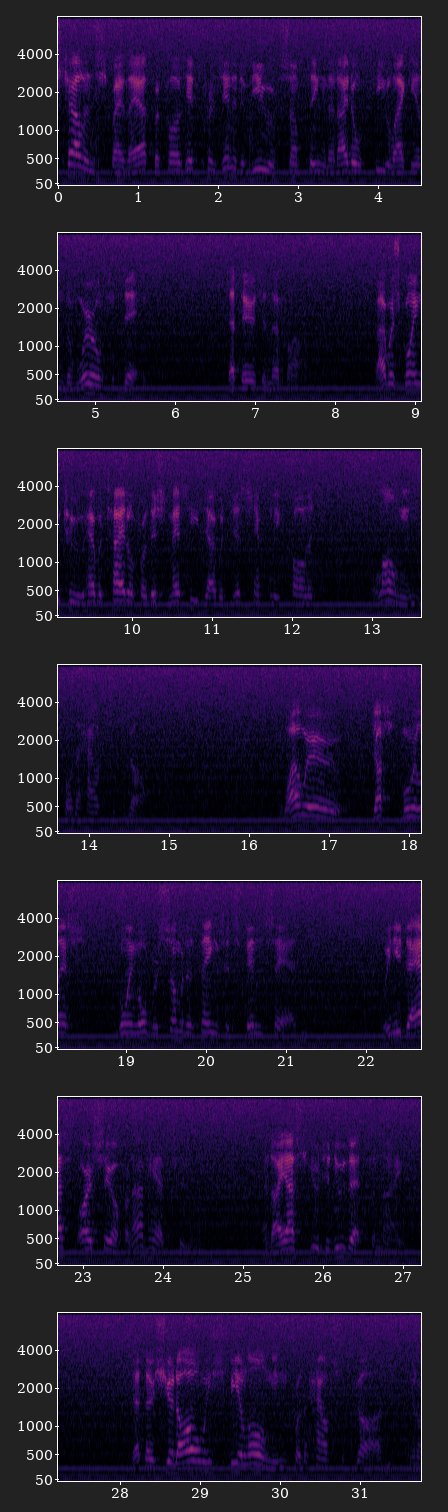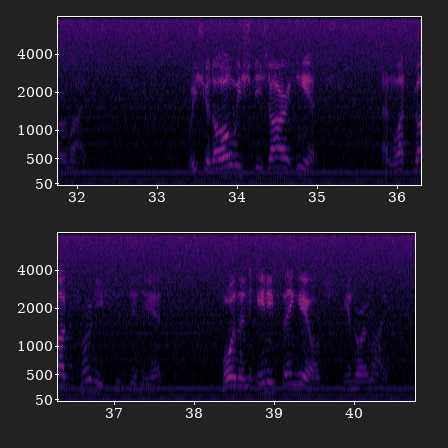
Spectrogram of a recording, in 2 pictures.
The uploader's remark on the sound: This recording is really quiet.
